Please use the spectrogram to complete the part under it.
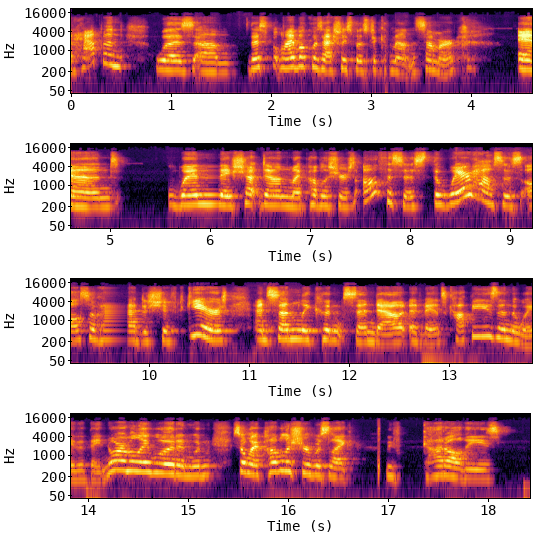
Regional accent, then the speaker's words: Texas, United States; also born or lived in Kansas; now in California, United States; Well, I grew up in Texas and in Kansas, so I get really disappointed by the fact that all the books, a lot of books are set on the coast. I live on a coast now

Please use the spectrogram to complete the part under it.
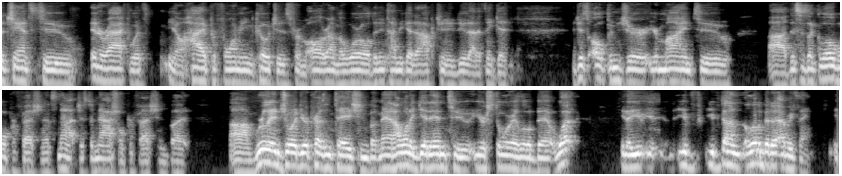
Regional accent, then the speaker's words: Philadelphia, Pennsylvania, United States; born there; I think I told you this, but I was born in Philly.

